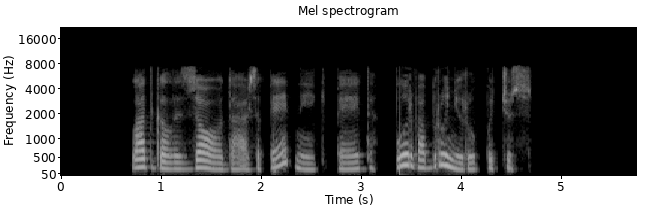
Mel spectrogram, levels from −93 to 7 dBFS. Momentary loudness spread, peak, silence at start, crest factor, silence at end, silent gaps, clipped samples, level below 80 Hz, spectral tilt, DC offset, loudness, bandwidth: 10 LU; -14 dBFS; 0.7 s; 20 dB; 1.05 s; 2.03-2.07 s, 2.64-2.75 s, 3.16-3.33 s, 4.17-4.24 s; under 0.1%; -72 dBFS; -5.5 dB/octave; under 0.1%; -33 LUFS; 8 kHz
